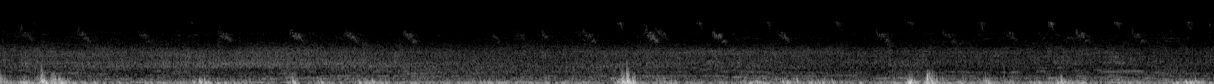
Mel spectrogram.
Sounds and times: other birds 0.0 - 12.1
traffic 0.0 - 12.1
voices in the distance 0.0 - 12.1
wind sound 0.0 - 12.1

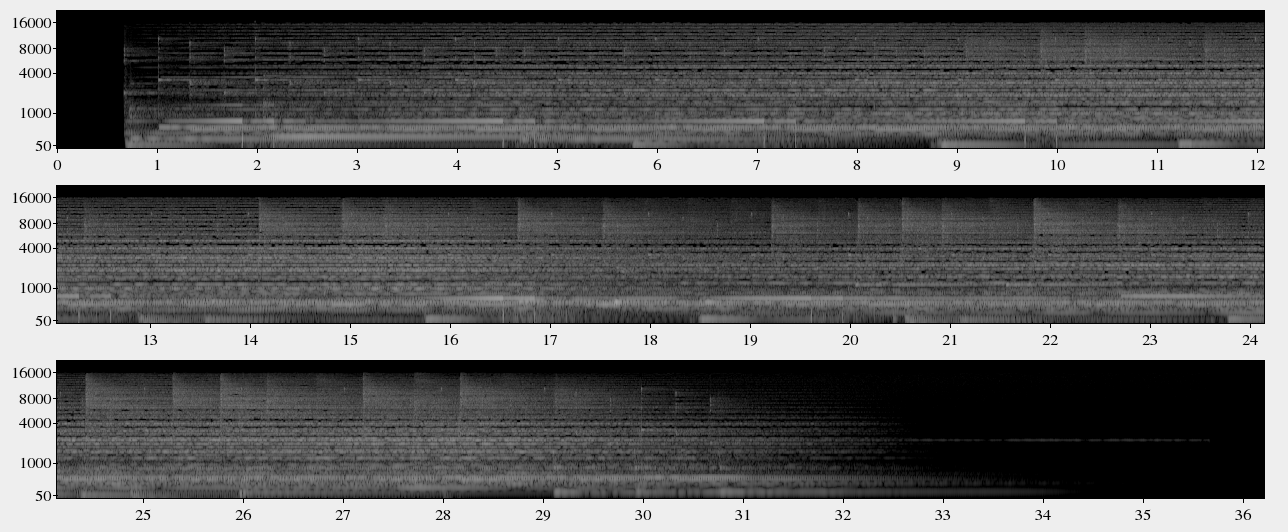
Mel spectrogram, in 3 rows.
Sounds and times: violins 2.0 - 32.0

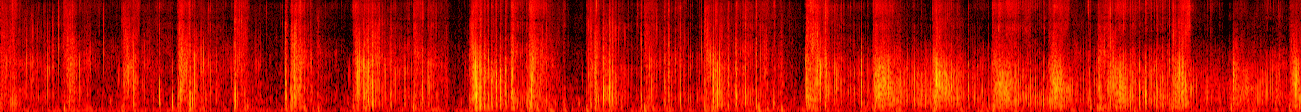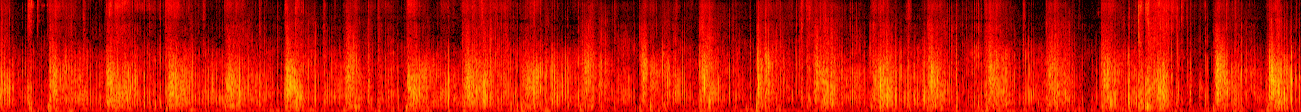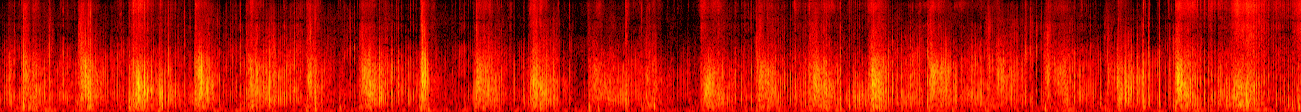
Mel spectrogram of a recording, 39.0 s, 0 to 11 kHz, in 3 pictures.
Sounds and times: walking through snow 0.0 - 39.0

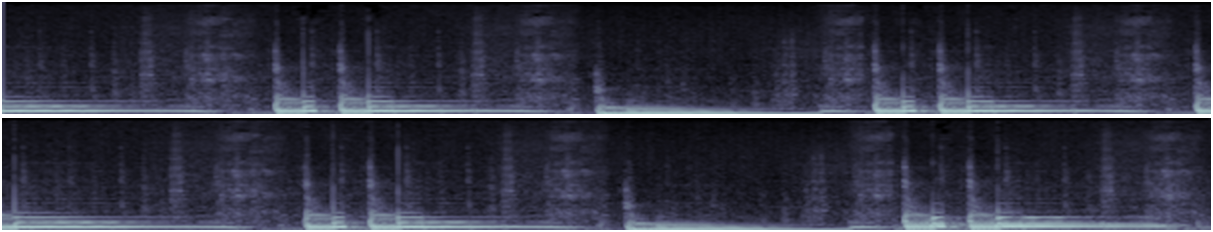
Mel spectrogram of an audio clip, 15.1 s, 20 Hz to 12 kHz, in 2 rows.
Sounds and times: vintage Cello 0.0 - 15.1

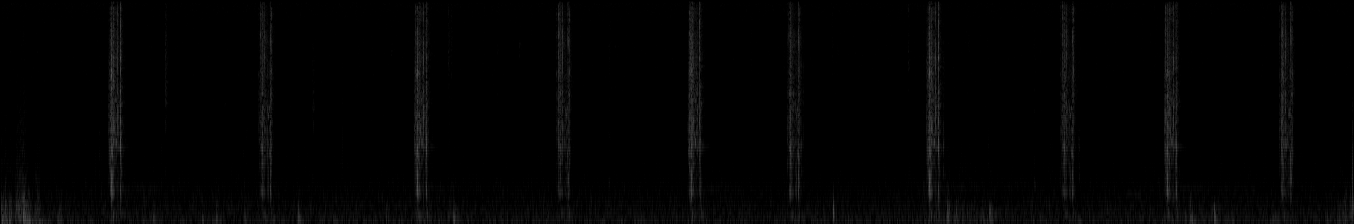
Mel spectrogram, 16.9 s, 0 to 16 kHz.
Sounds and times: Camera Click 1.4 - 1.6
Camera Click 3.2 - 3.5
Camera Click 5.2 - 5.4
Camera Click 7.0 - 7.2
Camera Click 8.6 - 8.9
Camera Click 9.8 - 10.1
Camera Click 11.6 - 11.9
Camera Click 13.2 - 13.6
Camera Click 14.6 - 14.8
Camera Click 16.0 - 16.2

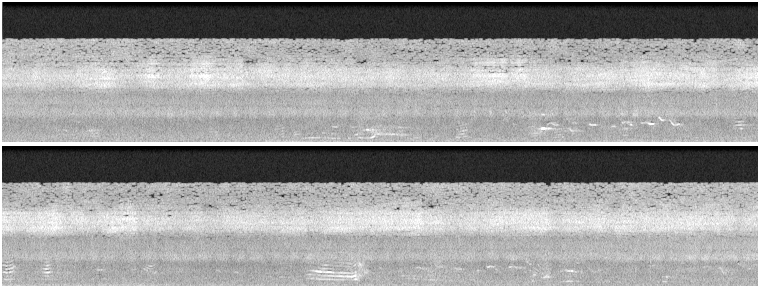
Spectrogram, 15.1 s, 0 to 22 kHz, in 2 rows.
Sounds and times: cicadas 0.0 - 15.1
typical strong wind 0.1 - 14.6
Children playing in fields of dry grass 2.0 - 15.1
birds 5.0 - 15.1

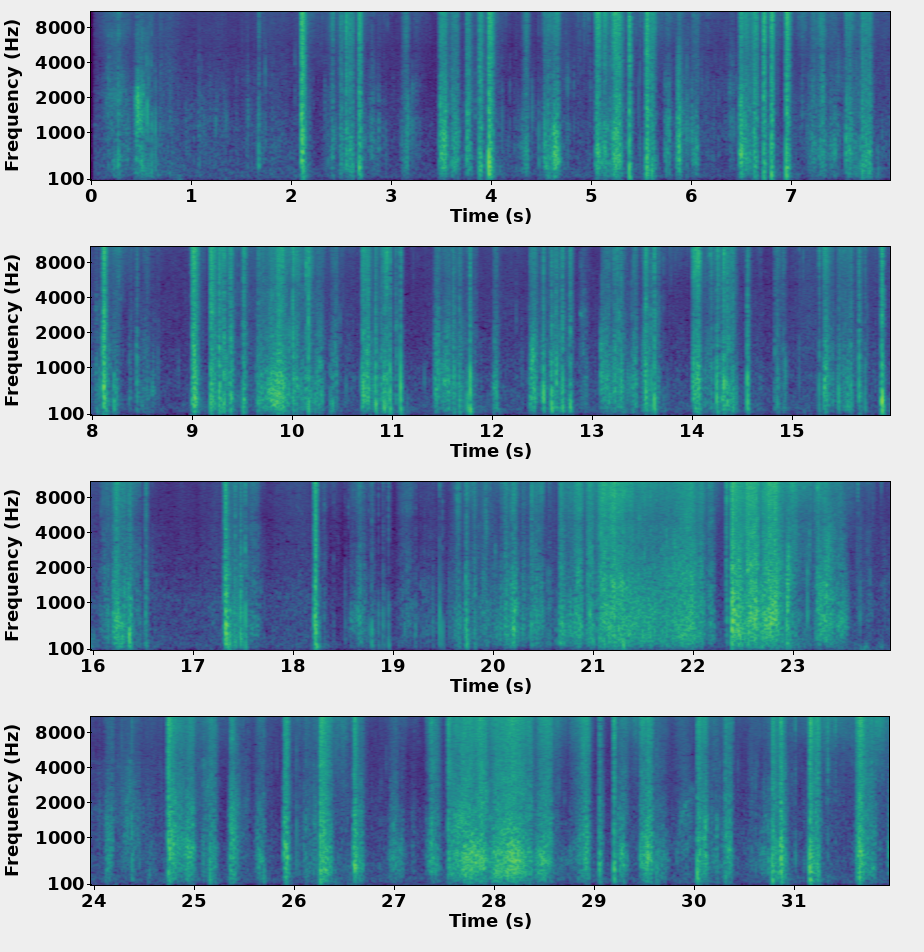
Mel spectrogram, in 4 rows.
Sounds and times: footsteps in snow 18.5 - 31.9
snow sounds 19.8 - 26.5
snow sounds 27.4 - 30.9
shovel 27.6 - 28.9

